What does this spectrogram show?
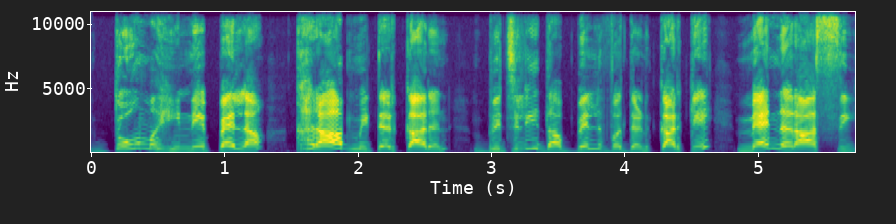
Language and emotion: Punjabi, angry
